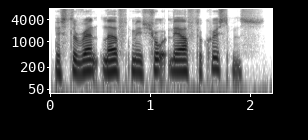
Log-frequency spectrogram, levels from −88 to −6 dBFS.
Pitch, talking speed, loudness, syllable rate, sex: 150 Hz, 190 wpm, -18 LUFS, 4.7 syllables/s, male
